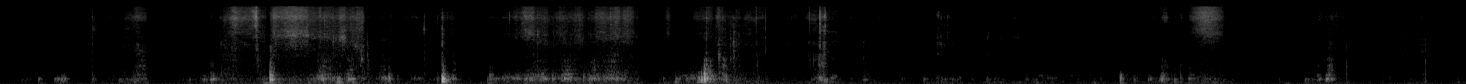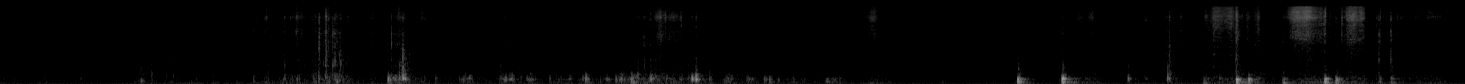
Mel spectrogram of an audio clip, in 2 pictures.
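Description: Sheets of printer paper being handled and folded by hand: rustling, crinkling and creasing in uneven spells, with short quiet gaps and a few sharp clicks.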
